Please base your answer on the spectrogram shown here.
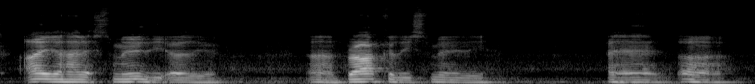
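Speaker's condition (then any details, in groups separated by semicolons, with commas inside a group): Tongue cancer surgery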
